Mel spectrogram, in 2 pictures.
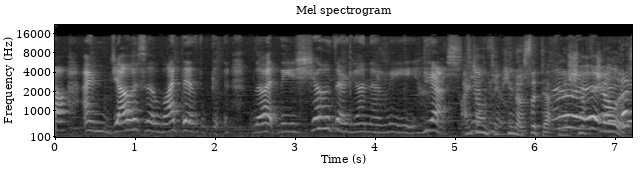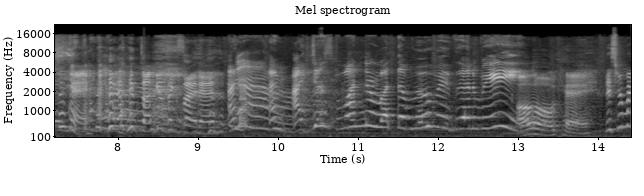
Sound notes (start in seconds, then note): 6.2 laughing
